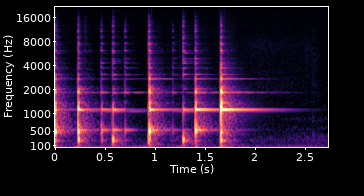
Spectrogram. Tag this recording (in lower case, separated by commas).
domestic sounds, dishes, pots and pans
